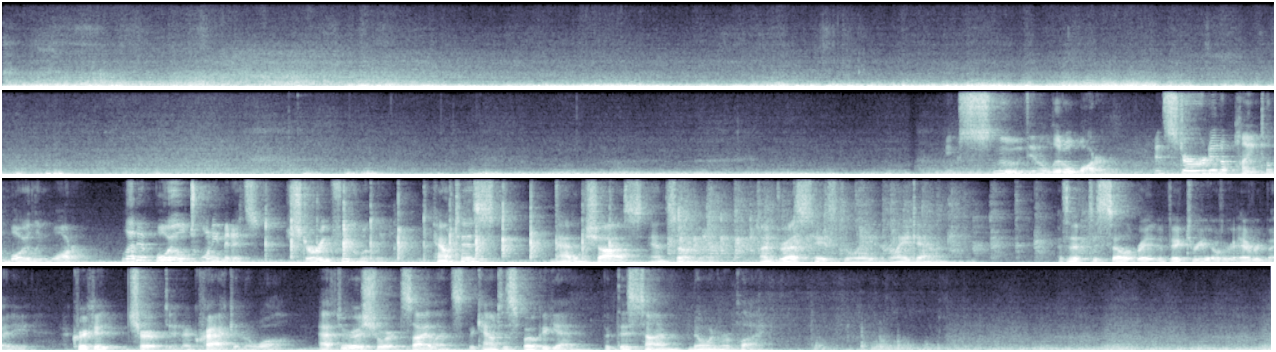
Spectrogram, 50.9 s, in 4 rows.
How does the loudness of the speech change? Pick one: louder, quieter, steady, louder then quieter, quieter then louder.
steady.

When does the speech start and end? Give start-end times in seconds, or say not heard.
22.1-34.9, 36.0-45.9.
